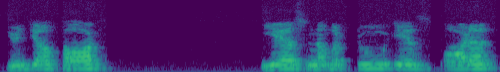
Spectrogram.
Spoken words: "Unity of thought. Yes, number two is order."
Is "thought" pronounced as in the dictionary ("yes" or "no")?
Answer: no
